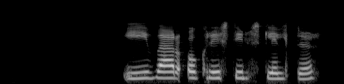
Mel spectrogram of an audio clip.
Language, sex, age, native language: Icelandic, female, 8, Icelandic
